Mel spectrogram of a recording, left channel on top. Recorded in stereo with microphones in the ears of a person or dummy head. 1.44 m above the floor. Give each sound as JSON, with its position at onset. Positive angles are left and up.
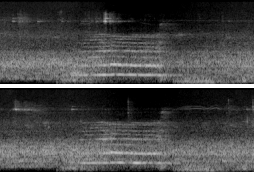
{"t": 0.6, "sound": "a cat meowing", "side_deg": -5, "distance_m": 1.6}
